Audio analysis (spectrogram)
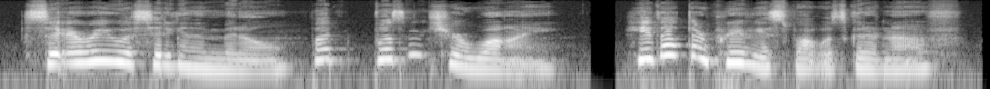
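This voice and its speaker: A woman narrates scripted fiction in a mid-range voice. She reads in the manner of an audiobook storyteller. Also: medium pitch. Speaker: podfic narrator.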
